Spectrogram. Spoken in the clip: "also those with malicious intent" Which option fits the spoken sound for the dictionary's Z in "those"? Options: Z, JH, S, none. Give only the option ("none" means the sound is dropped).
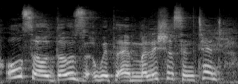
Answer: Z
